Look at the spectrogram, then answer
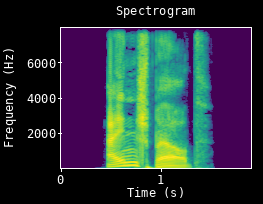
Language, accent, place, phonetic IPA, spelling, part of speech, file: German, Germany, Berlin, [ˈaɪ̯nˌʃpɛʁt], einsperrt, verb, De-einsperrt.ogg
- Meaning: inflection of einsperren: 1. third-person singular dependent present 2. second-person plural dependent present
